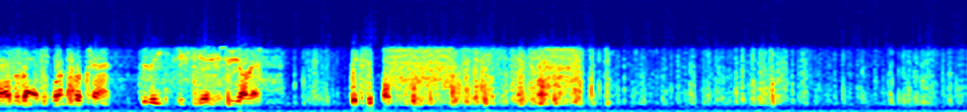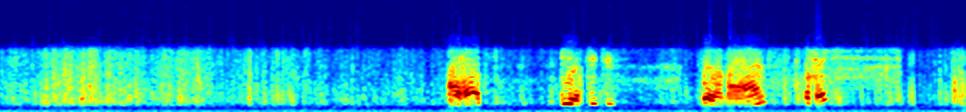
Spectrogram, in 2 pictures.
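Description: A man speaks over a crackly radio link.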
